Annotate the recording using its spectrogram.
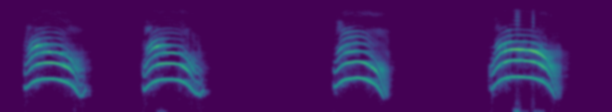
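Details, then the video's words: Kitten calling for its mother: four high, arched meows, each rising then falling, about half a second long and spaced over a second apart, on a silent background. "Kitten Sound Calling Her Mom"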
